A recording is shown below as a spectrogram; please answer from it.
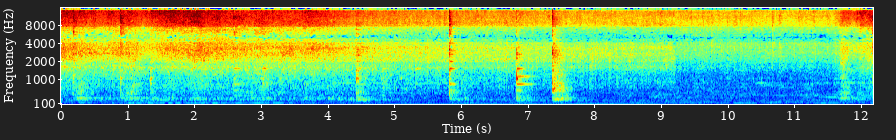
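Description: Pointed gourd and shrimp fry in spiced oil in a village kitchen, a steady sizzle running throughout with sharp spatula scrapes and clicks against the pan scattered across the middle and near the end.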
